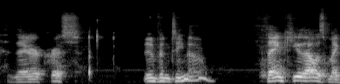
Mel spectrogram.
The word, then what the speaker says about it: Infantino: Infantino?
